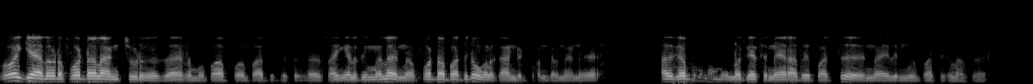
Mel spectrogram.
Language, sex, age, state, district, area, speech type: Tamil, male, 60+, Tamil Nadu, Tiruchirappalli, urban, conversation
